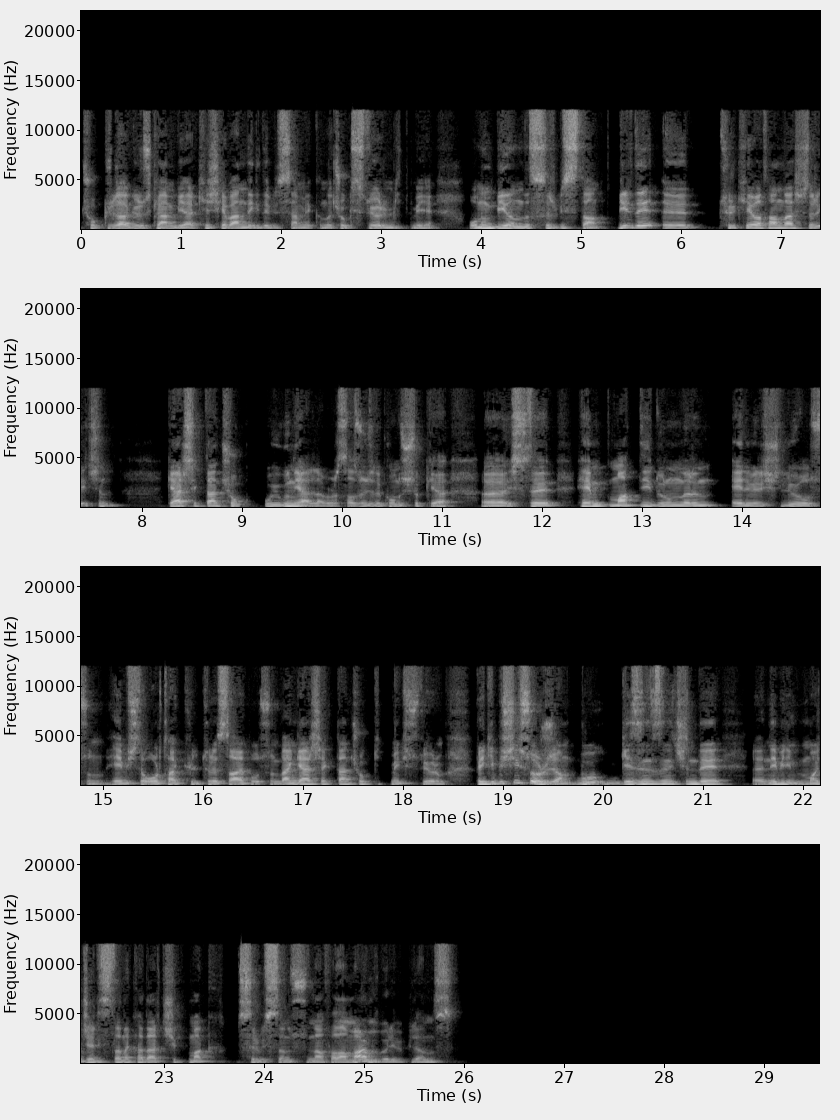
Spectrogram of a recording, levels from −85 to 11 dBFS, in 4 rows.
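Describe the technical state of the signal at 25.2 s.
At 25.2 s the speech signal is intact, with no audible technical fault at that moment.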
